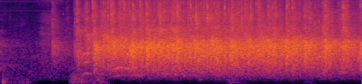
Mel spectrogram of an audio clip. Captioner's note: audience applauds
